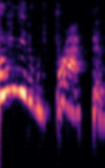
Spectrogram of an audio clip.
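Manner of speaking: acted screaming. Retelling screaming at the computer after a round was called practice: retelling own screaming. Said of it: "I'm screaming at the computer".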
